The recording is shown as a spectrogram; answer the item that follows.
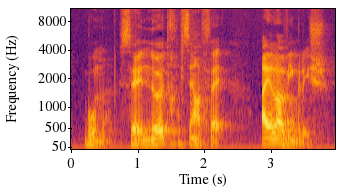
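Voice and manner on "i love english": pitch falling on the word English. Showing a neutral english statement to french learners, falling intonation at end. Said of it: "intonation descendante".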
